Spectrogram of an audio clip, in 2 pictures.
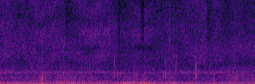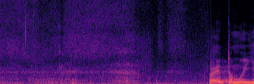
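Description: A rag rubs across a board.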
